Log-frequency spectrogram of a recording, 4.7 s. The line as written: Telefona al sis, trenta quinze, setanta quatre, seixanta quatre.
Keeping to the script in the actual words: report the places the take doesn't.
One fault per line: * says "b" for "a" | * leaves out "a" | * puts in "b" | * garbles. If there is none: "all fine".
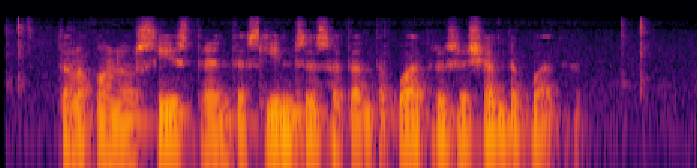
all fine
